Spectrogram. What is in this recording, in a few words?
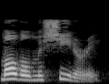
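"mobile machinery", English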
